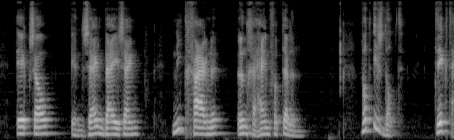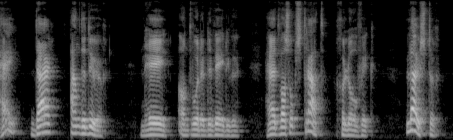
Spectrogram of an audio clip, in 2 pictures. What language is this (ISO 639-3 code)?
nld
